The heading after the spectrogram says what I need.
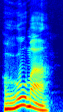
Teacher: Nah, ha ini bersifat hamas. Keluarnya nafas atau udara. Atau biasa kita ketahui dengan istilah desisan.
